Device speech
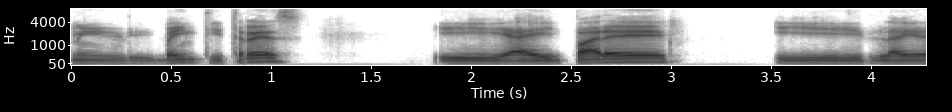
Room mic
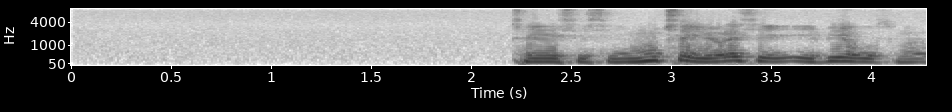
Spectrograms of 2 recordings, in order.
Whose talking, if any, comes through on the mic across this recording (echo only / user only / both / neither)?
user only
